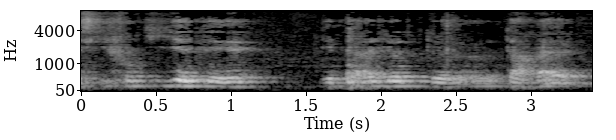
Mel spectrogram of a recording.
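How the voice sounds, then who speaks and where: Audible room echo surrounds a man who talks at a fairly slow pace in a fairly high pitch. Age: 70s. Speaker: audience member, patient. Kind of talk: audience question at conference. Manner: halting, hesitant.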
